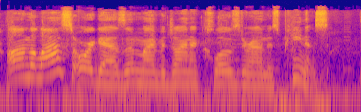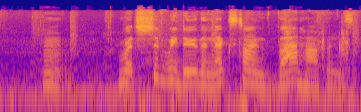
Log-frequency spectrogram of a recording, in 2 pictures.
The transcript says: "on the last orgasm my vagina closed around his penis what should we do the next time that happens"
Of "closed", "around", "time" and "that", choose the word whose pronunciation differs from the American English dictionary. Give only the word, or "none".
none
